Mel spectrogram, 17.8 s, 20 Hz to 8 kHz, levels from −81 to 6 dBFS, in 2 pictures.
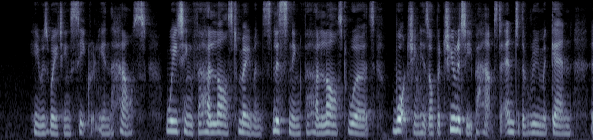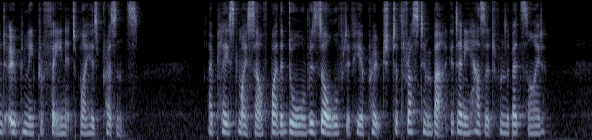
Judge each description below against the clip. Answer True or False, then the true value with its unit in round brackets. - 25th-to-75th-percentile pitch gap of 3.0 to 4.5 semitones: False (2.5 semitones)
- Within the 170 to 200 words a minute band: True (180 wpm)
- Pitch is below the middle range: False (185 Hz)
